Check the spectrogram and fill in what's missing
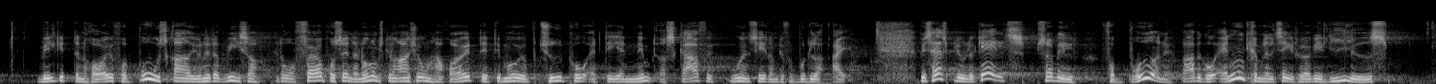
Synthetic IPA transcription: ʋe̝lɡ̥ð̩ˠd̥enɦɒ̽ɪəfɒb̥ʁṵːsɡ̥ʁɑ̈ːð̞ˠjo̝neɾɒ̽b̥ʋḭːsɐæɾ̥ɒʊ̰ɐfɶːɐpʰʁo̝send̥ænɔ̽ŋd̥ɒ̽msɡ̥enəʁɑ̈ɕo̝̰ːnɦɑ̈ʁɒɪð̩ˠd̥e̝d̥e̝mɒ̽jo̝t͡sʰyːð̞ˠəpʰɒ̽ʔæd̥e̝æɐnem̰d̥ɒsɡ̥ɑ̈fəuænse̝̰ːd̥ɒmd̥e̝fɒ̽b̥ud̥elɐʔɑ̈ɪ̰ | ʋe̝shæsb̥liʊleɡ̥ɛ̰ːld̥sɒ̽ʋe̝lfɒ̽b̥ʁyð̰ˠɐnəb̥ɑ̈ːb̥e̝ɡ̥ɔ̰̽ːænn̩kʰʁiminælit͡sʰe̝̰ːd̥høɐʋiliːle̝ːð̞ˠəs

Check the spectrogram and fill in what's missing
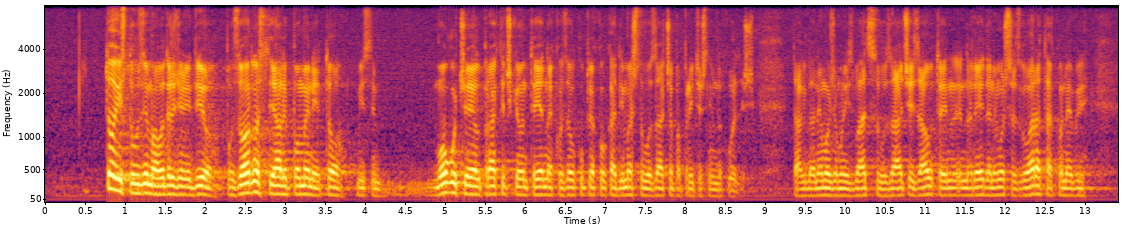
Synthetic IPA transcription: t̪o̞ːist̪o̞uzimao̞d̪ɾe̞d͡ʑe̞nid̪io̞po̞zo̞ːɾno̞st̪ialipo̞menijet̪o̞ːmislimː | o̞ɡut͡ɕejelpɾakt̪it͡ʃkio̞nt̪eje̞d̪nako̞zaukuplʎakokad̪imaʃsuʋo̞zaːt͡ʃapapɾiːt͡ʃaʃsɲiːmd̪okuod̪iʃ | t̪akod̪ane̞mo̞ʒe̞mo̞nizbaːt̪sit̪uʋo̞zaːt͡ʃeizaut̪oinaɾe̞ːd̪d̪ane̞mo̞ʒeʃɾazɡoʋaːɾat̪ako̞ne̞bi

